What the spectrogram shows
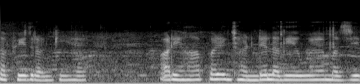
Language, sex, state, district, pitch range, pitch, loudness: Hindi, female, Uttar Pradesh, Hamirpur, 205-215 Hz, 210 Hz, -13 LUFS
